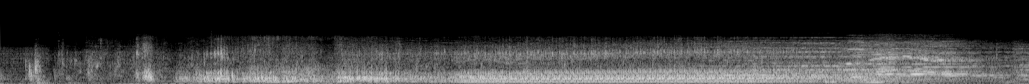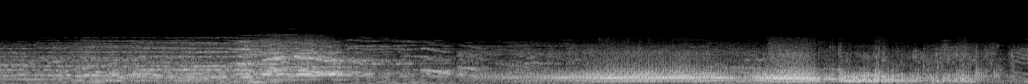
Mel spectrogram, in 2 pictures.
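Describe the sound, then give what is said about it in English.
A speedboat engine drones steadily for about twenty seconds as the boat runs across a river, its pitch rising and falling as the motor revs up and eases off. The sound is loud and continuous, with no voices. “reached the foot of 23rd Street, he found the Green Hornet waiting for him in a speedboat tied to the dock.”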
